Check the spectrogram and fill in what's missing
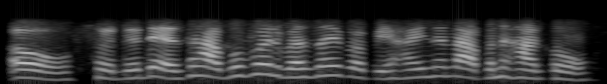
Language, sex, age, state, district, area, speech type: Bodo, female, 18-30, Assam, Kokrajhar, rural, conversation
